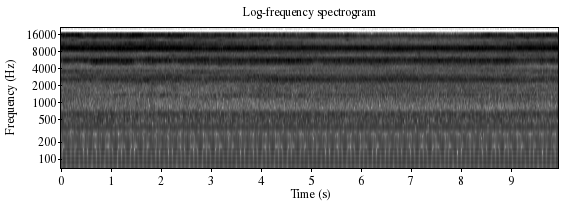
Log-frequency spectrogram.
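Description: Steady mechanical hum and hiss from a running nebulizer compressor, with no pauses.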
